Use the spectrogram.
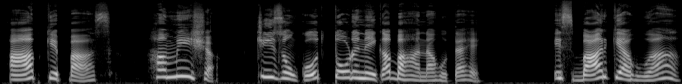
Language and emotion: Urdu, disgusted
